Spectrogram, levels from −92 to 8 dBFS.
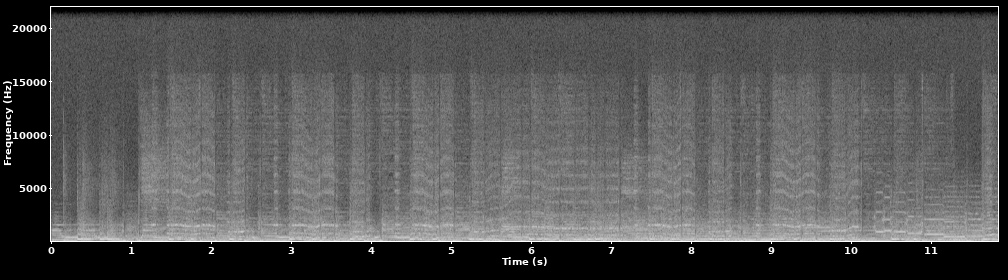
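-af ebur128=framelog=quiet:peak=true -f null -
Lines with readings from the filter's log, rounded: Integrated loudness:
  I:         -16.6 LUFS
  Threshold: -26.6 LUFS
Loudness range:
  LRA:         0.8 LU
  Threshold: -36.6 LUFS
  LRA low:   -17.0 LUFS
  LRA high:  -16.2 LUFS
True peak:
  Peak:      -11.1 dBFS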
